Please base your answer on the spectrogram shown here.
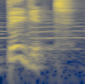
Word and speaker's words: Bigot: french olympic athlete quentin bigot who specializes in the hammer throw of course in france his last name is pronounced big o but here in america a guy named bigot who can throw the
